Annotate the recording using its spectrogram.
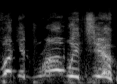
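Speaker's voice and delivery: high indignant shout; high angry disbelief; outraged yell. Real, not acted. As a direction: fling it at him in disbelief. Ranting at a movie father.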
